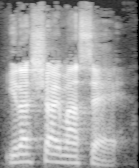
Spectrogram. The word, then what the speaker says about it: itadakimasu: Can you say properly? – Absolutely. Itadakimasu. – Okay. – So that's. Yeah. – It's like five syllables.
